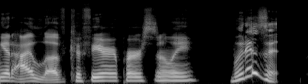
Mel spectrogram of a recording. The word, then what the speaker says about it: kefir: saying it I love cafir personally what is it some people call it kefir but they're actually pronouncing it wrong don't shoot the messenger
